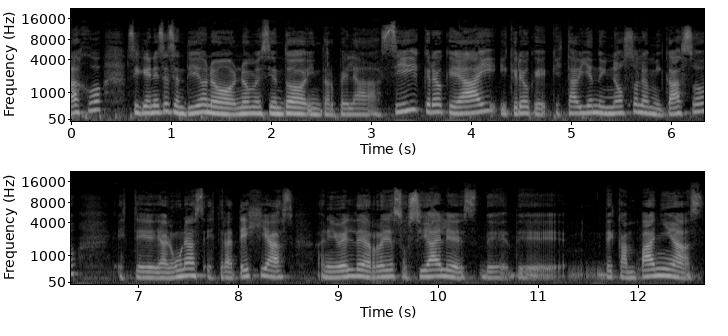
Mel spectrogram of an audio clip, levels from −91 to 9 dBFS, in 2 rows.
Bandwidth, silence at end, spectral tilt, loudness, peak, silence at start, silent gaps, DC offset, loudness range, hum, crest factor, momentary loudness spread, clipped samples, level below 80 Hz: 15 kHz; 0 s; -5 dB/octave; -35 LUFS; -18 dBFS; 0 s; none; under 0.1%; 3 LU; none; 18 dB; 11 LU; under 0.1%; -70 dBFS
